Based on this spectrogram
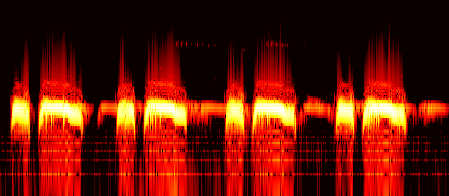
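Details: Spotted dove cooing, played to stimulate decoy birds: low, hollow two-part phrases, a short coo then a longer sliding coo, repeated four times about once a second, with soft trailing notes between.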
